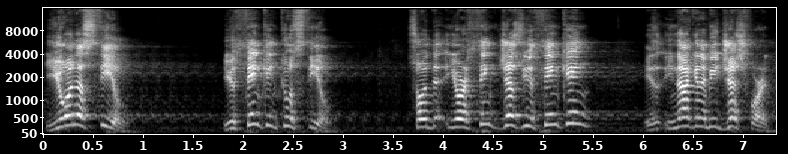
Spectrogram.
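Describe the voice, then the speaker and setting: High bright-voiced man teaching a class. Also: sing-song, normal speed, long pauses. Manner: plain, repetitive explaining with restarts, asks the class questions. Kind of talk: informal religious lesson. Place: mosque classroom.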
